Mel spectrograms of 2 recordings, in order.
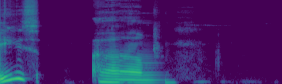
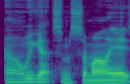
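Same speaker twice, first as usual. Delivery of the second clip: ordinary delivery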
